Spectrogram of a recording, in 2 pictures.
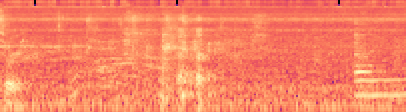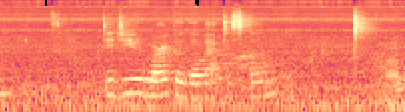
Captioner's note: chuckles; both laugh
